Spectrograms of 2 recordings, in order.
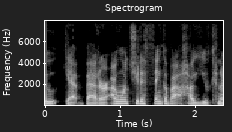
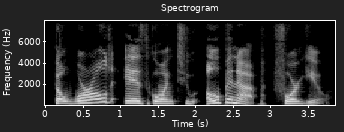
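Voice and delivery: ordinary talk

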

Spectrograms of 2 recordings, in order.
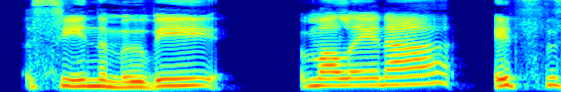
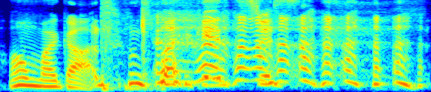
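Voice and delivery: laughing; 9 semitones higher, slower than usual. Real, not acted. Retold excited director, breaks laughing.

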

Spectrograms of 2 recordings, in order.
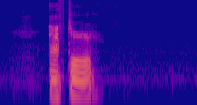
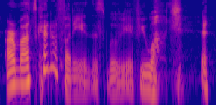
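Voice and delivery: ordinary talk, nothing marked

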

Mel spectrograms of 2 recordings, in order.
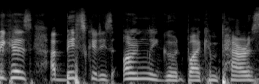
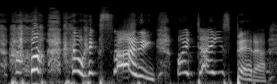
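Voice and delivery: high, slow, laughing delight; mock excitement; 8 dB louder, slower than usual. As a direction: gush over an orange cream. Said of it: "and you're like".

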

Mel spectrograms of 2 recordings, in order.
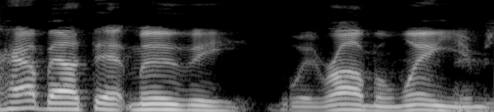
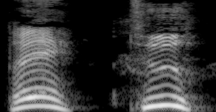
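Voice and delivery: loud Scottish countdown; 6 semitones higher, 9 dB louder than usual. Pretend.

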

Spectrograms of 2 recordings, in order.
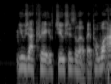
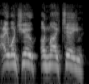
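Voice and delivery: slow, louder put-on Irish accent; bad Irish accent; 3 semitones higher, 6 dB louder, slower than usual. Host imitating a talent-show judge picking his team, bad Irish accent. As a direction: do a hammy, badly faked Irish accent. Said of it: "That's my bad Irish accent as well".

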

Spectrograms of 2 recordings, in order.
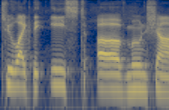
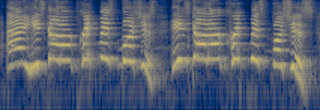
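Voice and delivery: very high, squealing elf voice; accusing crick elves. Acted. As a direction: raise the alarm as a tiny outraged creature.

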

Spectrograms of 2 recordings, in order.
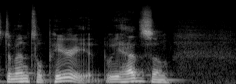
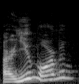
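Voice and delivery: surprised question; 12 semitones higher, 5 dB louder than usual. Retold or imitated. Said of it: "looks over and says".

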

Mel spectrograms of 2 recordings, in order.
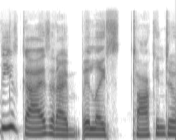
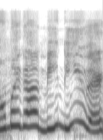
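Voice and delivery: high, louder gushing reply; excited gush; 12 semitones higher, 3 dB louder than usual. Retold or imitated. She retells texting back a single dad, excited gush. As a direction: gush with mock delight. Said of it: "I was like".

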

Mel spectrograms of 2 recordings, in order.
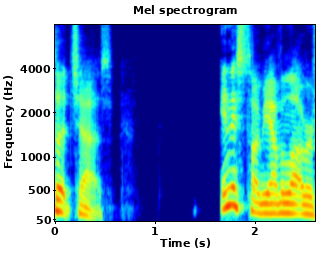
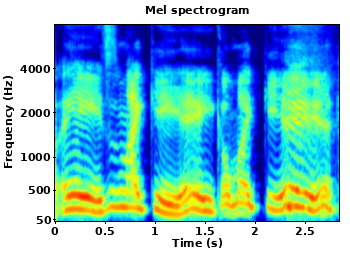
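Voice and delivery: higher, slow mock New Jersey guy; Jersey boy accent; 8 semitones higher than usual. Telling a Vatican story, voicing Michelangelo as a Jersey boy, hammed-up Jersey accent. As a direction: ham up a cocky Jersey boy greeting. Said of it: "He was a Jersey boy".

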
